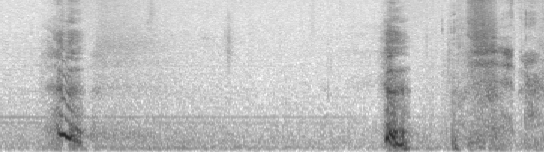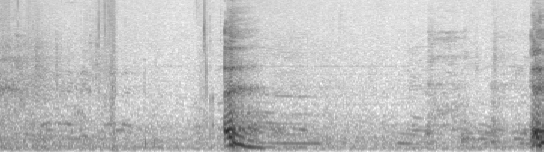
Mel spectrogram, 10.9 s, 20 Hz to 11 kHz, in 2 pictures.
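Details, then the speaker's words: A patient in A&E at King's College Hospital with hiccups on and off for three days, since Sunday: four abrupt, sharp gulping catches about every 3.5 seconds, roughly 17 a minute; persistent hiccups. "has been suffering from hiccups for the last three days"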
